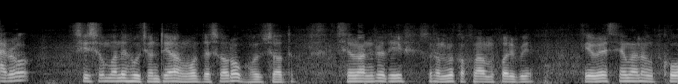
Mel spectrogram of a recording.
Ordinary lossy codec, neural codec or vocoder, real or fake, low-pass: AAC, 32 kbps; codec, 16 kHz in and 24 kHz out, 0.6 kbps, FocalCodec, streaming, 2048 codes; fake; 7.2 kHz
